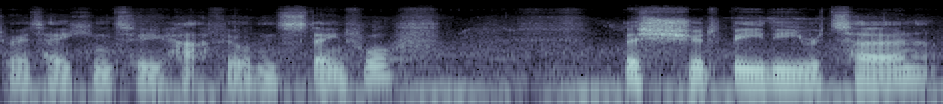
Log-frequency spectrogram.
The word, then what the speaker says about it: Stainforth: Stainforth, I think that's how you say it. That's how the onboard announcement said it, so I'll go with that.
